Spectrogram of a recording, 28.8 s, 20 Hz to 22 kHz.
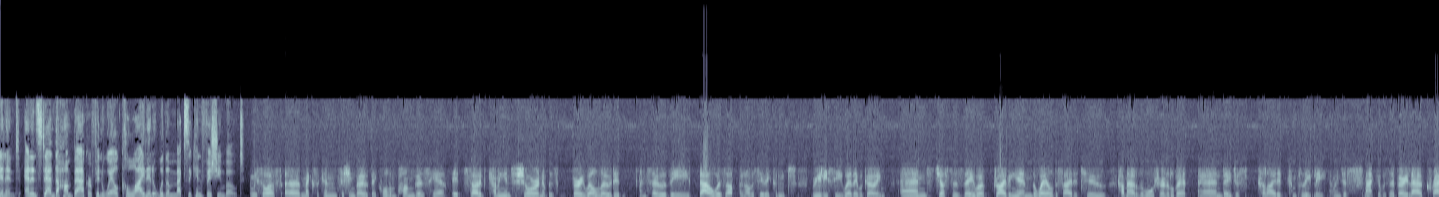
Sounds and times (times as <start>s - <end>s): Speech: 0.0s - 28.7s.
